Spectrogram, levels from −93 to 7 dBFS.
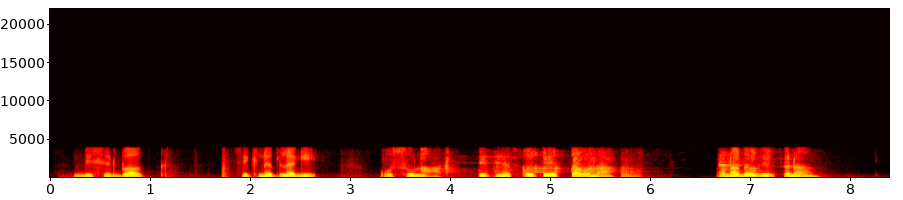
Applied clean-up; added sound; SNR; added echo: neural mask model RNNoise.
